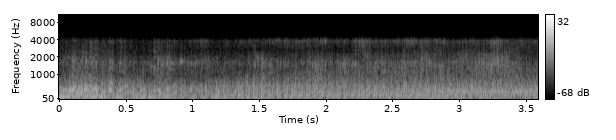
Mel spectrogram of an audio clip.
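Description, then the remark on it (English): A steady, heavy roar of aircraft engines running up as the aircraft gets ready to take off, a dense low rumble that holds at an even, fairly loud level throughout with no voices. “Looks like they're getting ready to take off.”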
